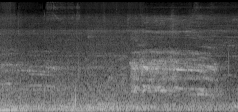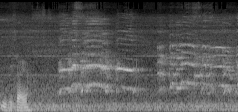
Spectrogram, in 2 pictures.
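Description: A rooster crows several times in a morning neighborhood beside parked vehicles, the harmonic calls rising loud and clear at intervals over a steady low background rumble, with a brief spoken word in between.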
